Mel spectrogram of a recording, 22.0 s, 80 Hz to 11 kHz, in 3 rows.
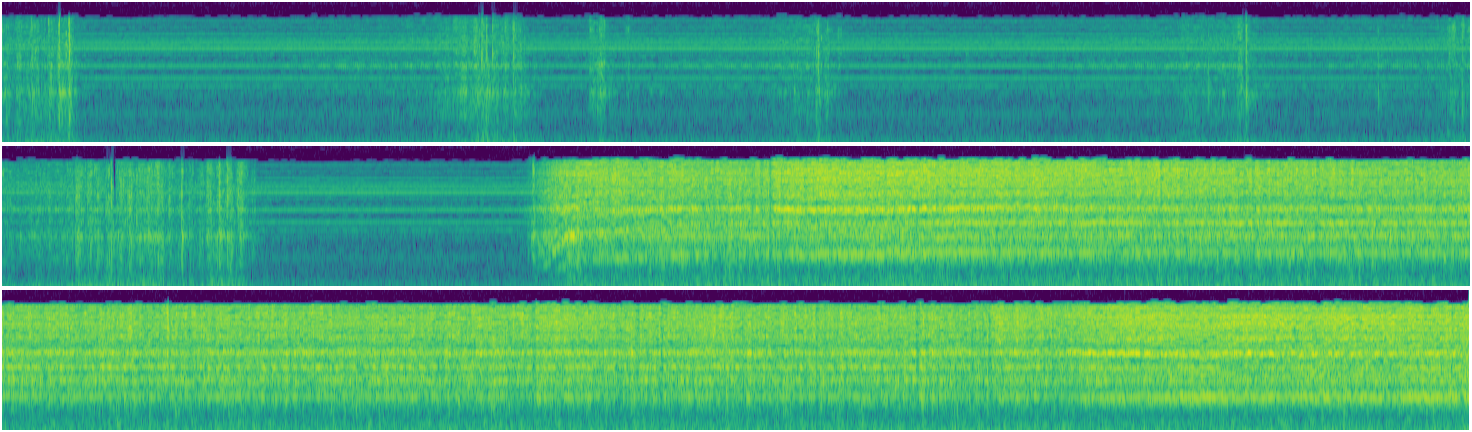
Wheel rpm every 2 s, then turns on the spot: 10, 0, 0, 10, 10, 180, 230, 230, 230, 240, 220.
0-2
